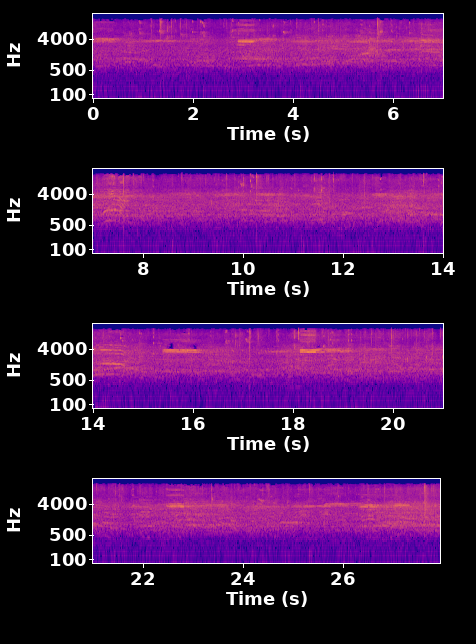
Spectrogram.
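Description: A large crowd chatters and echoes through a big hall.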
